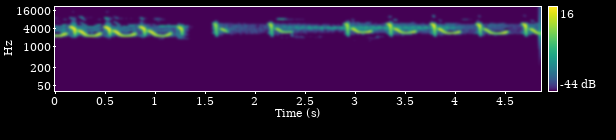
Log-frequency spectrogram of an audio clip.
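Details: A woodlark sings quick, fluid falling slurs in a fast burst, pauses, then resumes with spaced, hooked notes that descend at the end. Silent surroundings.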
